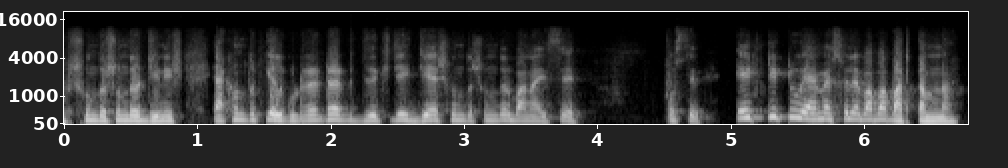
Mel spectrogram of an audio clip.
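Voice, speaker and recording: Young guy teaching a live class, kinda high voice, super dry close sound, jokes around, repeats stuff. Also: a little mellow, no room sound. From Bangladesh. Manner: casual, joking, repeats himself, coaxes students to answer.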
